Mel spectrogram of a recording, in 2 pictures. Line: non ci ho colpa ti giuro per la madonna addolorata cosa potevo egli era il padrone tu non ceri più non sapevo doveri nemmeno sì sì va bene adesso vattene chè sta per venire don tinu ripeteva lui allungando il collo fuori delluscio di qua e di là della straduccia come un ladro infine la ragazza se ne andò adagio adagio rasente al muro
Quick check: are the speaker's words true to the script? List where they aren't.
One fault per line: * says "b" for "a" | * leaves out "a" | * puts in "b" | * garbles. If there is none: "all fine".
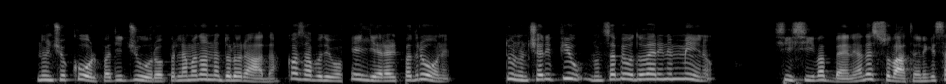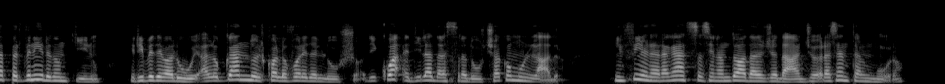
all fine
